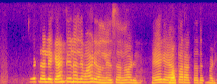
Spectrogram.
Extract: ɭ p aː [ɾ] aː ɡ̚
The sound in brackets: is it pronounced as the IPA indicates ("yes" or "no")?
yes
